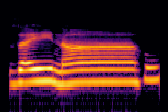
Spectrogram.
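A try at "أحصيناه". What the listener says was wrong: So this letter is sod, not dod.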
